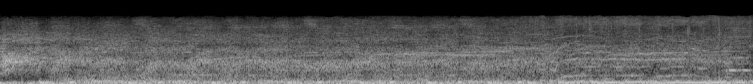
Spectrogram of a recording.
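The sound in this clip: A large crowd of pop fans screams and cheers for a band, producing a dense, unbroken roar of high shrieks and shouts that stays loud for the whole stretch.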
